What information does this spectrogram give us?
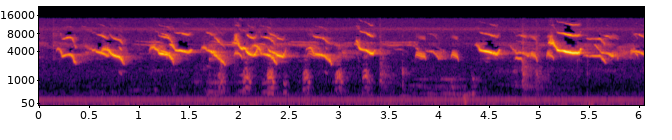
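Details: Many chickens, large and small, calling in the morning as they are let out of the coop and fed, Betbari, Fulbaria, Mymensingh, 6 October 2018; high, thin down-slurred peeps repeated rapidly in overlapping bursts, steady low hum beneath.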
